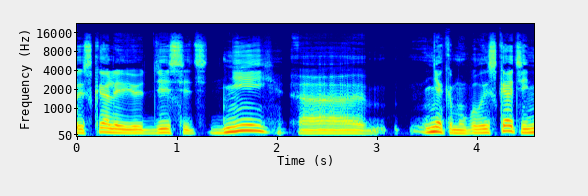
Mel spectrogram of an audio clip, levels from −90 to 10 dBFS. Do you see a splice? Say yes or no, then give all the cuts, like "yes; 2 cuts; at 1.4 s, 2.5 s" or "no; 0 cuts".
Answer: no; 0 cuts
